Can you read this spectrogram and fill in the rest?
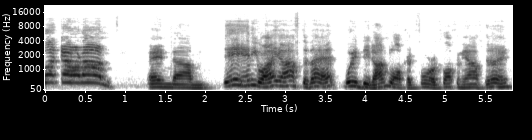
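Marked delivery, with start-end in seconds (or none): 0.0-0.9 very high-pitched yelling. Retelling prisoners in their cells as the building rocked: imitating prisoners yelling. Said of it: "fucking yelling out".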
